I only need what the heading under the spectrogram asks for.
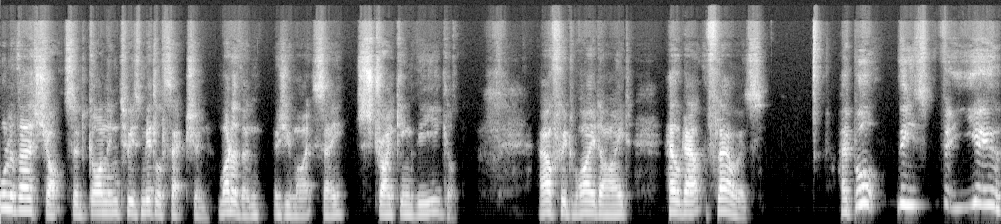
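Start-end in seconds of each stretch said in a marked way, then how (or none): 8.4-10.0 put-on very high, breathless, wheezing gasp. Having been shot by her, a man holds out flowers to her, wheezing. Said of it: "he wheezed".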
